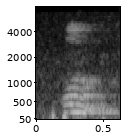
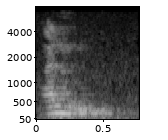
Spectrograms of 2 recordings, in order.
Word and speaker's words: un: Now, remember this un is pronounced as un. It's only nasal n and not un.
